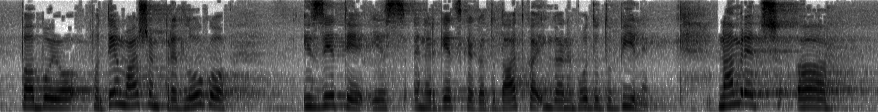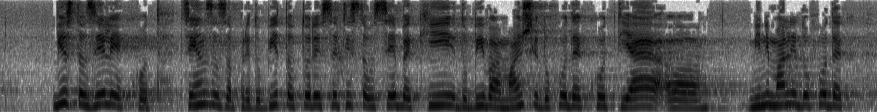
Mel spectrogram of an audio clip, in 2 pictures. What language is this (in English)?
Slovenian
